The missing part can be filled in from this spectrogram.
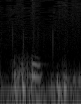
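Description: A brief stretch of an infant's chest sounds: a low, rough, harsh breath noise with a few short crackling pops over it. These coarse crackles with tracheal and bronchial breathing point to a narrowed windpipe with secretions in the large airways from tracheobronchitis.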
